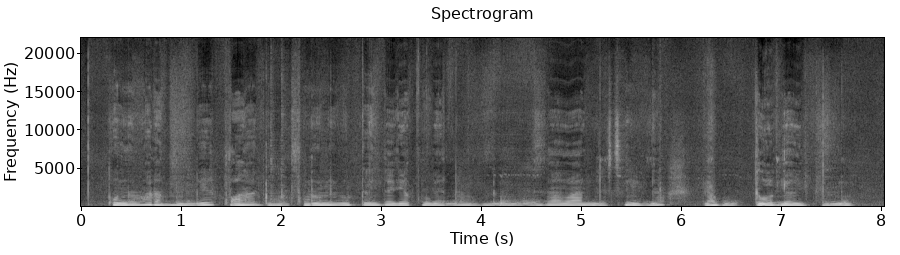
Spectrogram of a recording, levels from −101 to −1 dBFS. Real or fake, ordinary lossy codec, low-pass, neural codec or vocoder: fake; none; none; codec, 44.1 kHz, 1.7 kbps, Pupu-Codec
